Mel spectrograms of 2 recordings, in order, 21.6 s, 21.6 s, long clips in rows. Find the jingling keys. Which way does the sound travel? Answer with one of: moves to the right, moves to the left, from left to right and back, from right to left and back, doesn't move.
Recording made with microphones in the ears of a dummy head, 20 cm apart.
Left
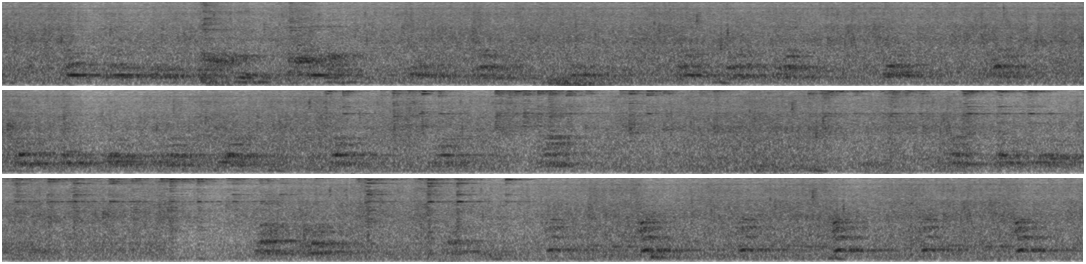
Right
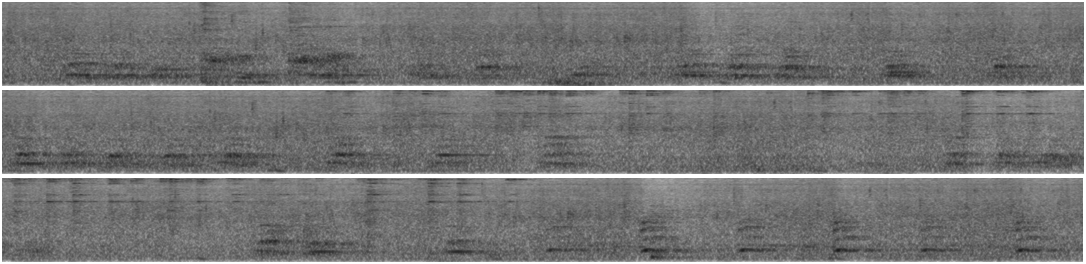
from left to right and back.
